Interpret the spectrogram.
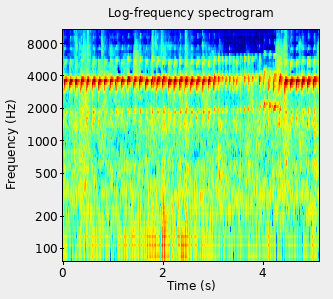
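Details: Bird singing in the afternoon: a continuous quick trill of high pulsed notes, around three per second, over a light hiss of background noise.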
